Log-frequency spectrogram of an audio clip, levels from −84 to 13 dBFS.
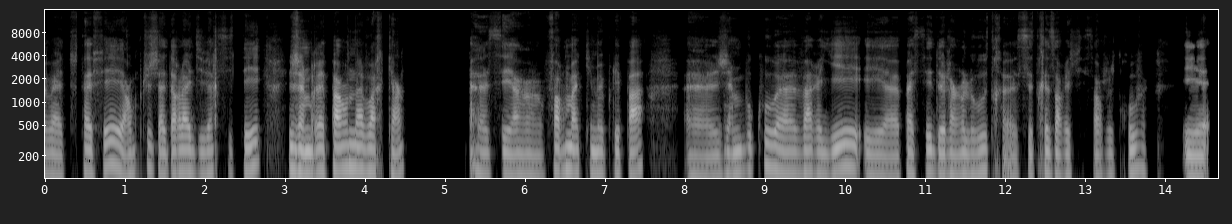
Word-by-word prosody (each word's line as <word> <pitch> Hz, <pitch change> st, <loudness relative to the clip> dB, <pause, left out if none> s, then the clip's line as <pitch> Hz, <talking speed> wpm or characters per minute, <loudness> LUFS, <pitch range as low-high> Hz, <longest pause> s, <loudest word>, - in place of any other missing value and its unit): ouais, 105 Hz, -2 st, -1 dB
tout -, -, -19 dB
à 120 Hz, -1 st, +4 dB
fait, 145 Hz, +5 st, 0 dB
et 125 Hz, -, +3 dB
en 105 Hz, +2 st, 0 dB
plus, 135 Hz, +3 st, -7 dB
j'adore 110 Hz, +1 st, +1 dB
la 120 Hz, 0 st, +5 dB
diversité, 115 Hz, +5 st, -2 dB, 0.3 s
j'aimerais 125 Hz, -1 st, +5 dB
pas 125 Hz, +2 st, +7 dB
en 135 Hz, 0 st, +2 dB
avoir 125 Hz, -1 st, +3 dB
qu'1, 110 Hz, +2 st, -1 dB, 0.9 s
heu, 110 Hz, -1 st, -1 dB
c'est 110 Hz, -1 st, -1 dB
un 105 Hz, -1 st, -1 dB
format 125 Hz, 0 st, +3 dB
qui 115 Hz, -1 st, -5 dB
ne 115 Hz, -, +2 dB
me 115 Hz, -, -1 dB
plaît 115 Hz, +1 st, -4 dB
pas, 110 Hz, -, +4 dB, 0.5 s
heu, 100 Hz, 0 st, -2 dB
j'aime 110 Hz, +2 st, -1 dB
beaucoup, 130 Hz, +3 st, -2 dB
heu, 115 Hz, -2 st, +2 dB
varier 115 Hz, +4 st, +1 dB
et 105 Hz, -1 st, -1 dB
heu, 100 Hz, 0 st, -1 dB
passer 115 Hz, +2 st, -1 dB
de 110 Hz, -1 st, +1 dB
l'un 105 Hz, 0 st, +1 dB
à -, -, +2 dB
l'autre, 110 Hz, +3 st, -3 dB
heu, 95 Hz, -, -3 dB
c'est 105 Hz, -, -5 dB
très 110 Hz, -1 st, -2 dB
enrichissant 105 Hz, 0 st, -3 dB
je 110 Hz, +1 st, -8 dB
trouve 120 Hz, +4 st, -3 dB, 0.5 s
et 100 Hz, 0 st, +3 dB
115 Hz, 175 wpm, -27 LUFS, 105-125 Hz, 0.9 s, pas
